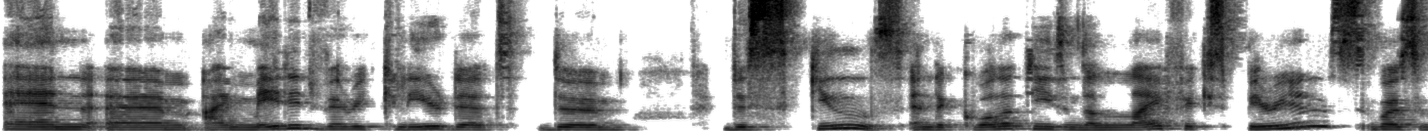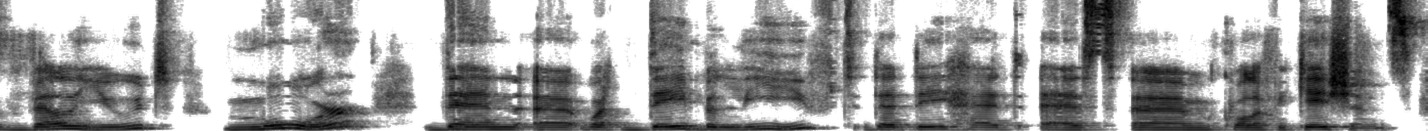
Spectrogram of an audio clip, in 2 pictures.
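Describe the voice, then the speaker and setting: A woman from Belgium, speaking as a language, gives an informal talk in an earnest, explanatory way with frequent pauses. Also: fairly low pitch, mellow. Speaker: guest speaker, coach and club secretary. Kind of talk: informal prepared talk on workplace values.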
